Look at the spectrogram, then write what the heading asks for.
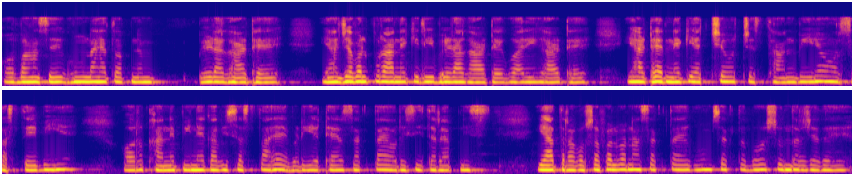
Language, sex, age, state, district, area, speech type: Hindi, female, 45-60, Madhya Pradesh, Jabalpur, urban, spontaneous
